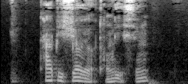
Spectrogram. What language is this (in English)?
Chinese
